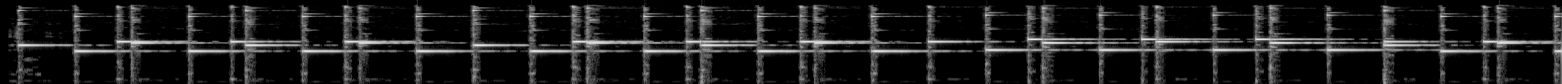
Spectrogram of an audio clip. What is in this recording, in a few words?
bells bells iphone 4s ringtone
